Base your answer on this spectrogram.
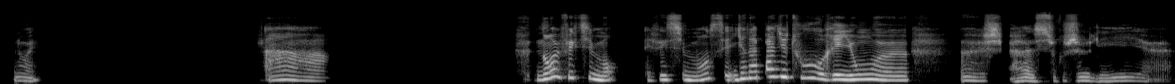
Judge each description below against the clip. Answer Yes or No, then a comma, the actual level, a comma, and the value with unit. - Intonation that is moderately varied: No, wide, 5.9 semitones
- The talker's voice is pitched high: Yes, high, 205 Hz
